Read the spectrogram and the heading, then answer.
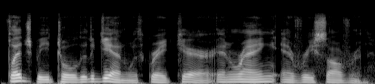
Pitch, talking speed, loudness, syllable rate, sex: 110 Hz, 175 wpm, -19 LUFS, 5.1 syllables/s, male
